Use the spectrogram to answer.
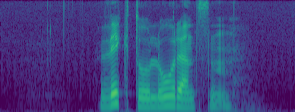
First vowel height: high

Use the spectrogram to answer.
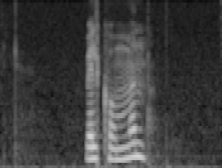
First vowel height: mid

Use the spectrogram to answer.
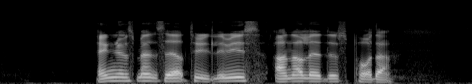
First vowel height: mid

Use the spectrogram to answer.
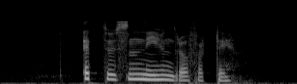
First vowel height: mid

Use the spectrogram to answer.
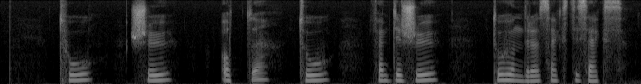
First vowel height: high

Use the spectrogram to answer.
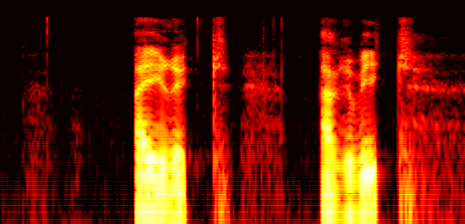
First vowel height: low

